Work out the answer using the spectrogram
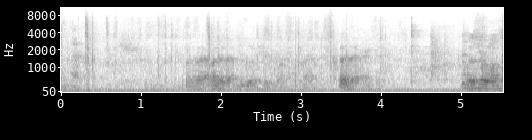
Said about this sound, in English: Anybody else need paper for notes? Some papers. You can pass those around.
